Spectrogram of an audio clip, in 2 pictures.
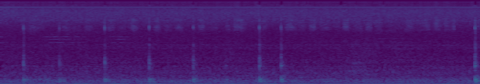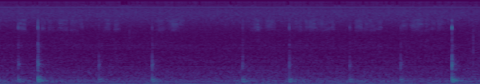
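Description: Chalk or marker on a classroom board, a quiet run of short tapping and scratching strokes at an uneven rhythm over a steady low room hum, no voices.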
